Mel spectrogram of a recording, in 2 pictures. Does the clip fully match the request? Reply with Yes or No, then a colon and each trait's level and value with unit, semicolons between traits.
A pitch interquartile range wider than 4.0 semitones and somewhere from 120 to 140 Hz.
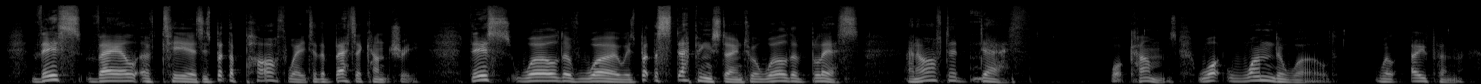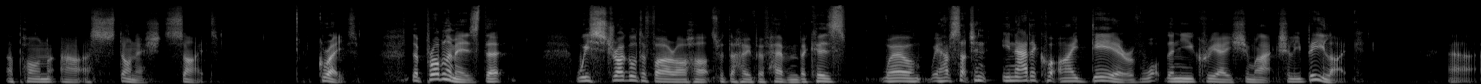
Yes: wide, 5.4 semitones; low, 135 Hz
